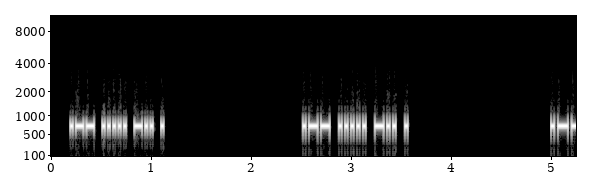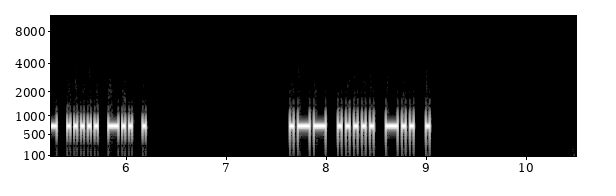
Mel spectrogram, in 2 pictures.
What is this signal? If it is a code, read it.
Morse code, heard as a keyed tone, about 39 wpm, 700 Hz. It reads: W5DE W5DE W5DE W5DE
